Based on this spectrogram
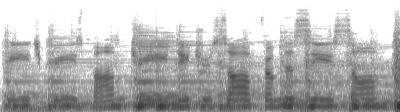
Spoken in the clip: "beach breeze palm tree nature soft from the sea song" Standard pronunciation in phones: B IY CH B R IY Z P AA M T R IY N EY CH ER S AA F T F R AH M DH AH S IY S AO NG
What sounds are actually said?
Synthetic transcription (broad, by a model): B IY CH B R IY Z B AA M T R IY N EY CH ER S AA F F R AH M DH AH S IY S AO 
